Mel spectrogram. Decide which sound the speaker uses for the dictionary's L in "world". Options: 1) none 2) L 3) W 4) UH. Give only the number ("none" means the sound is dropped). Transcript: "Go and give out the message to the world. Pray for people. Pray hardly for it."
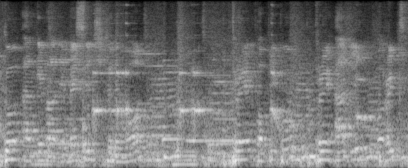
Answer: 1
